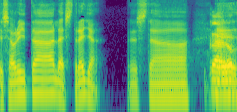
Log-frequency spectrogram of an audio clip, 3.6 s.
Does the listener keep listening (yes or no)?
no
